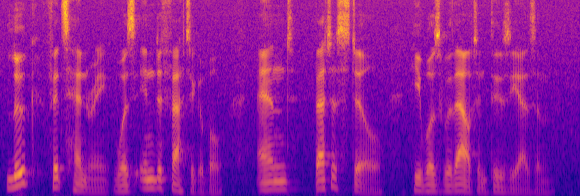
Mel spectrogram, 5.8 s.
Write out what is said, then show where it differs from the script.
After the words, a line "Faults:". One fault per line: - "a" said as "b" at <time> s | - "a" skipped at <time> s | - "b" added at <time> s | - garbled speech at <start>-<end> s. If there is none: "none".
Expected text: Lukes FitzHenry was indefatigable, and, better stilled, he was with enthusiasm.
Luke FitzHenry was indefatigable, and, better still, he was without enthusiasm.
Faults:
- "Lukes" said as "Luke" at 0.1 s
- "stilled" said as "still" at 3.4 s
- "with" said as "without" at 4.4 s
